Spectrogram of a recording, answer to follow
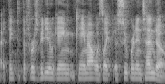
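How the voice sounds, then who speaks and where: A man talks fairly quickly in an American accent, with noticeable background noise behind him. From Ohio, US Midwest (Ohio River valley near West Virginia). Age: 30s. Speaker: fitness coach. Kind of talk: personal life story monologue. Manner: casual, many fillers and repetitions.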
